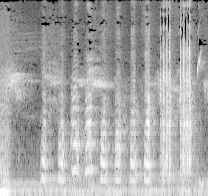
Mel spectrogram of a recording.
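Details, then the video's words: Javan myna answering a lure recording: a sequence of harsh, chattering notes at an uneven pace, ending in a cluster of rasping bursts and a short high whistle. "Burung Jalak Malas Bunyi Langsung Respon Dengan pancingan jalak Kebo GAcor"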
